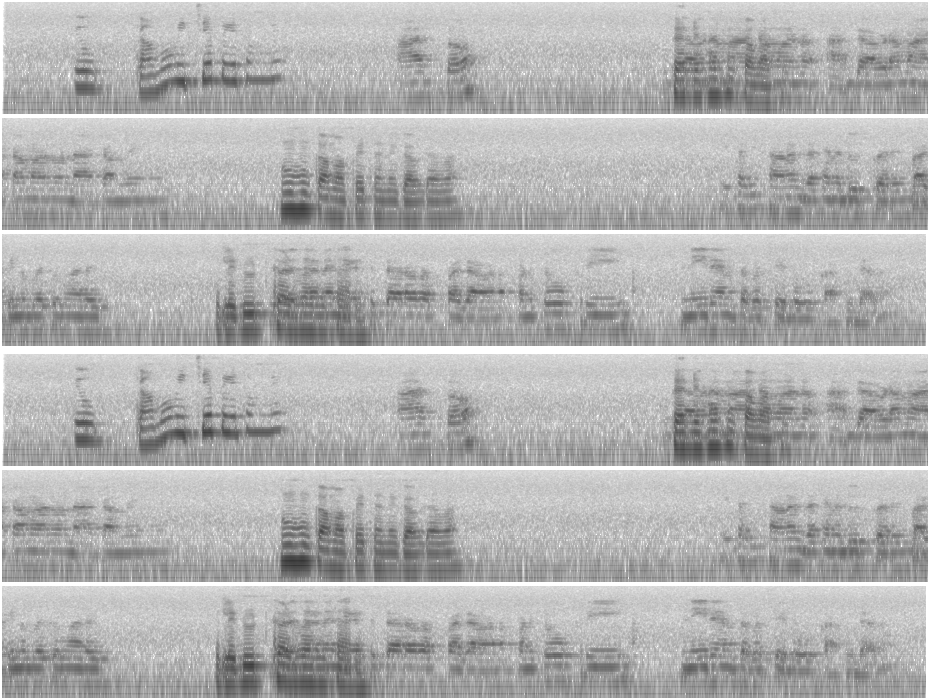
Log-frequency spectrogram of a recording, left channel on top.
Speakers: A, on the right (about 80°); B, on the left (about 60°).
A: એવું કામો વિચ્યા પે તમને.
B: હાસ તો.
A: તને
B: ગવડા
A: હું હું
B: માકામાનું
A: કામ આપે
B: આ ગવડા માકામાનું નાકામ લની
A: હું હું કામ આપે ત ને ગાવડામાં.
B: એ ખાલી સાણ જ રાખે ને દૂધ ભરે બાકીનું બધું મારે જ
A: એટલે દૂધ કાઢવાનું
B: રજા ના
A: તારે
B: દિવસે ચારો. વા જવાના પણ જો ફ્રી ની રમ તો પછી એ લોકો કાપી લેવા.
